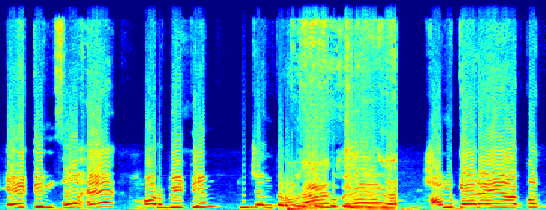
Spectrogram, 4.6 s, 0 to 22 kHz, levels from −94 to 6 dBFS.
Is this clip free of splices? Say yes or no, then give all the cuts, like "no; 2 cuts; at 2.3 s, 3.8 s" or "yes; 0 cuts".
no; 1 cut; at 3.3 s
